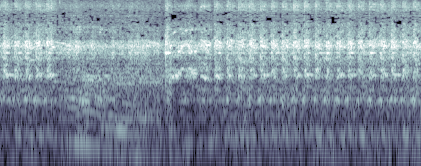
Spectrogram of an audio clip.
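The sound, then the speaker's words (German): A car engine failing to start, with the starter cranking repeatedly in a loud, rhythmic, churning pattern that never catches into a running idle. No other sounds stand out. “Es gibt da aber ein kleines Problem. Das Auto springt nicht an.”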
